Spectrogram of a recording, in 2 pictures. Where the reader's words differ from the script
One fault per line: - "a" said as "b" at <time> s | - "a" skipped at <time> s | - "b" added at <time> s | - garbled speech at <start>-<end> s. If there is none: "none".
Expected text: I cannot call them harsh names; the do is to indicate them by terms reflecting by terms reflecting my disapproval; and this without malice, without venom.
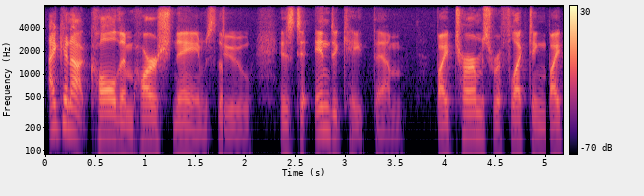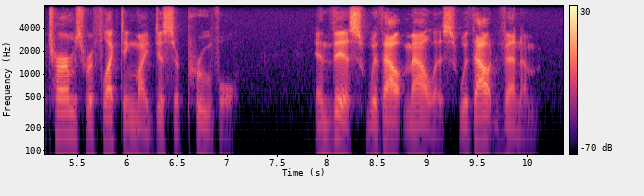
none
